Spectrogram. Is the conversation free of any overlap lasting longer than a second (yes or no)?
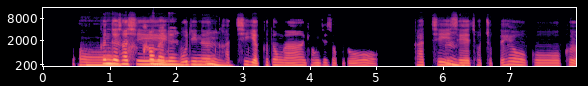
no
